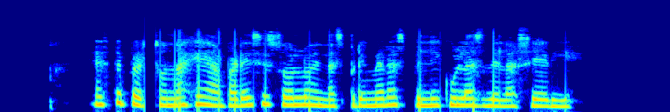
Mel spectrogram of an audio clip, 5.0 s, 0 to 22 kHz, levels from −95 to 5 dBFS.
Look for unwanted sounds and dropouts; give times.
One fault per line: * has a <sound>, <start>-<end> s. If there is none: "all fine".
* has a dropout, 1.1-1.2 s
